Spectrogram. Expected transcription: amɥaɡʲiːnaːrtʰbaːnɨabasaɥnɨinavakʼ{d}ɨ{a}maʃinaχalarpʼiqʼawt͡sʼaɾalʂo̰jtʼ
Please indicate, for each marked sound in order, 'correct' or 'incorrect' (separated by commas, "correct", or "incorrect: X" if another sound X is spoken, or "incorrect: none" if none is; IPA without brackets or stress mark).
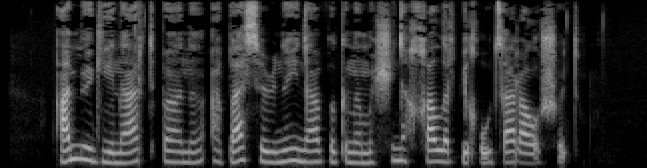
incorrect: n, correct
